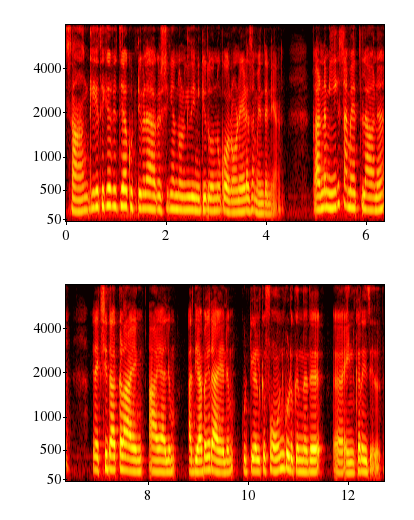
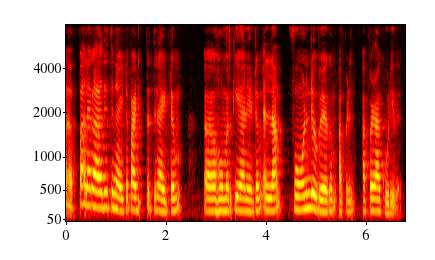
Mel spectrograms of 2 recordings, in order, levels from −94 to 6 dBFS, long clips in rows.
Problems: none marked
